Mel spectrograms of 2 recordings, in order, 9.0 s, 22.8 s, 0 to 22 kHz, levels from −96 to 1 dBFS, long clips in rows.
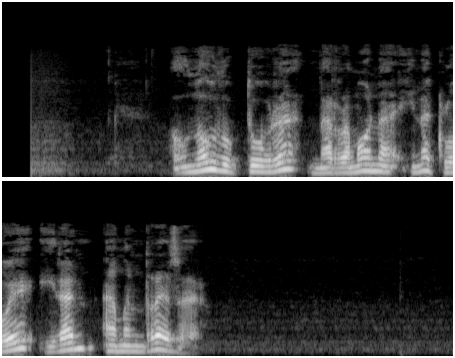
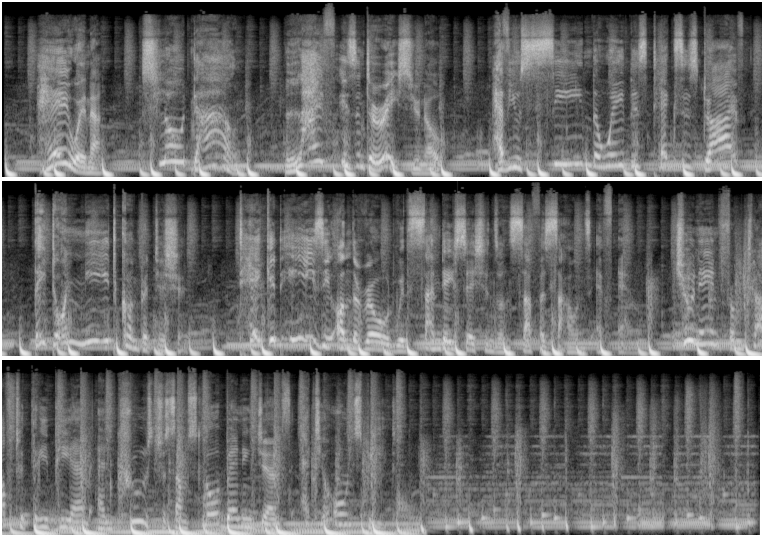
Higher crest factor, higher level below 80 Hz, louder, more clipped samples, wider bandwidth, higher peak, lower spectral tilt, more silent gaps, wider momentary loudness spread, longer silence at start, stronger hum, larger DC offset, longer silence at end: about the same, 20 dB vs 18 dB; second, -60 dBFS vs -22 dBFS; second, -21 LUFS vs -18 LUFS; neither; second, 7.8 kHz vs 18 kHz; second, -4 dBFS vs 0 dBFS; first, -9 dB/octave vs -4 dB/octave; neither; about the same, 9 LU vs 11 LU; first, 1.7 s vs 0.05 s; neither; neither; first, 2.55 s vs 0.05 s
